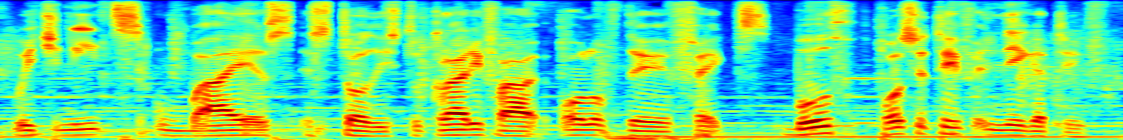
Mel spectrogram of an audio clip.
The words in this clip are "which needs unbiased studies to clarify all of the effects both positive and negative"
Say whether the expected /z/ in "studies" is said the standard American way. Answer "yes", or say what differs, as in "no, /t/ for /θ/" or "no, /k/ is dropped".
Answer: no, /s/ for /z/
